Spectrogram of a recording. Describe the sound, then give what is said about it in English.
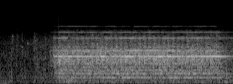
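A telephone bell rings in a household, one loud, steady, continuous ring that begins after a brief moment of quiet and holds to the end. “A maid answers the phone for her.”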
